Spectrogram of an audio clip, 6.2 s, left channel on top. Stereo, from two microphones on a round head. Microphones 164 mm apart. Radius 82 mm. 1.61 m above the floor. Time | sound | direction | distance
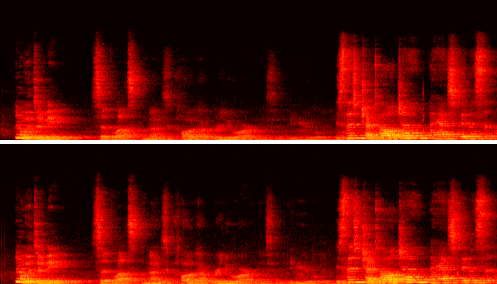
0.2 | a woman speaking | 40° left (ahead or behind) | 1.7 m
1.8 | a man speaking | 45° right (ahead or behind) | 0.8 m
4.2 | a woman speaking | 85° left | 1.1 m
